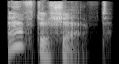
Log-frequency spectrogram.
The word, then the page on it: aftershaft: British English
